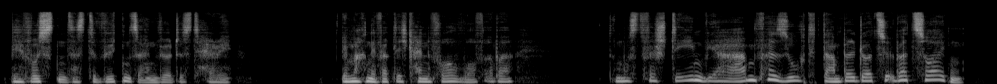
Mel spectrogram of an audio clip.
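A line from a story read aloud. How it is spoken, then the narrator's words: Quiet speech. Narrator (German): Hermine sagte leise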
